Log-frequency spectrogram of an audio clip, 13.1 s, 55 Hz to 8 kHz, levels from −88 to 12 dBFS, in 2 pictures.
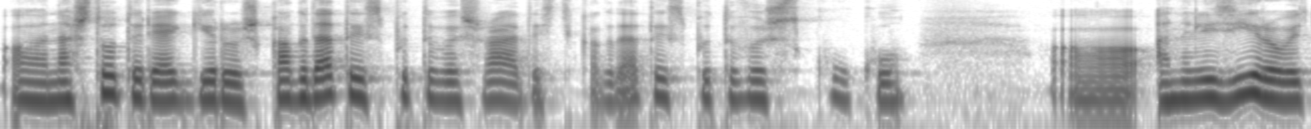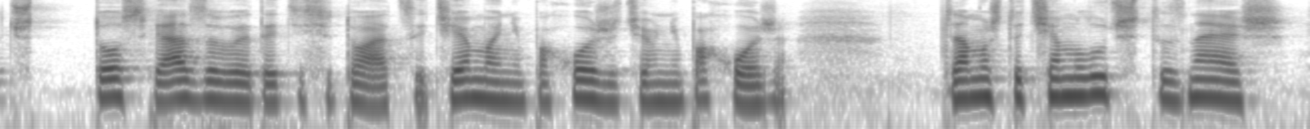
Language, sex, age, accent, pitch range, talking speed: Russian, female, 20-39, native, 165-195 Hz, 135 wpm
